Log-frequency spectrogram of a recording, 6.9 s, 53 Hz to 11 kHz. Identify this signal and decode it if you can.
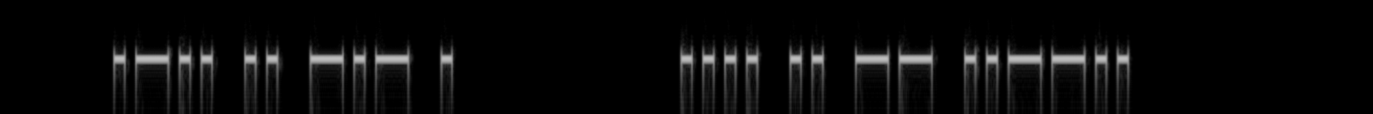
Morse code, heard as a keyed tone, about 22 wpm, 700 Hz. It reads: LIKE HIM?
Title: 3x Word-Spacing - Sentences from Top 100 Words - 22wpm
